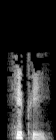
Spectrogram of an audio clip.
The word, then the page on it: hippy: ‘hıpı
